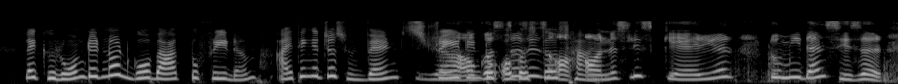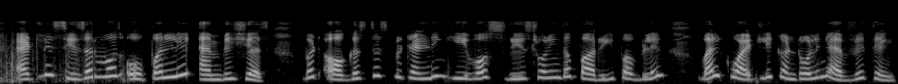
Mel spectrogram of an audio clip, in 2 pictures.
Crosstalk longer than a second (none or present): present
